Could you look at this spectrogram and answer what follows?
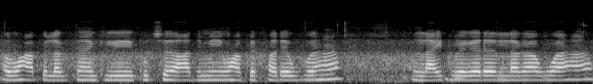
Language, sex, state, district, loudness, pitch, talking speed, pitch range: Hindi, female, Bihar, Patna, -14 LUFS, 205 Hz, 170 wpm, 200-210 Hz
